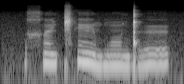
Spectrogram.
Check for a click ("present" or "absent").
present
